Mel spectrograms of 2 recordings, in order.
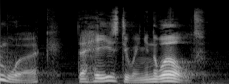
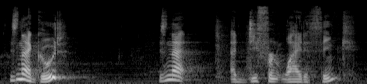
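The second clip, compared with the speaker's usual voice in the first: normal talking voice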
